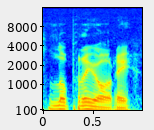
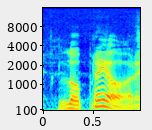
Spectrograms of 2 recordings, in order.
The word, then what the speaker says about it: Lo Priore: I think you got the pretty Lo Priore. – Lo Priore. Eh? – Yeah, very nice. – It's Italian, done. So you just pronounce everything.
